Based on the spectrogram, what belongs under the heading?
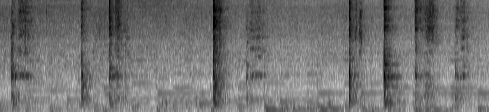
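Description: Metal spoon stirring chicken liver and gizzards with onions in a wok, scraping and clinking against the pan in irregular strokes, the loudest a little before halfway, over a low frying sizzle from the freshly added soy sauce.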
